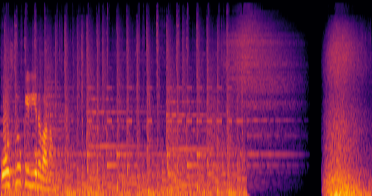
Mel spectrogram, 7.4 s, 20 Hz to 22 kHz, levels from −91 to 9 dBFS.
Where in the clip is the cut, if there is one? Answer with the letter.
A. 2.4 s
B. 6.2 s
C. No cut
B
